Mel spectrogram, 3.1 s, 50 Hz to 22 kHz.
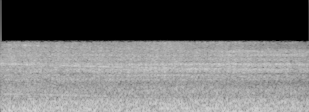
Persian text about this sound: هواپیمایی که استفاده میکنیم یه فالکون 50ه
